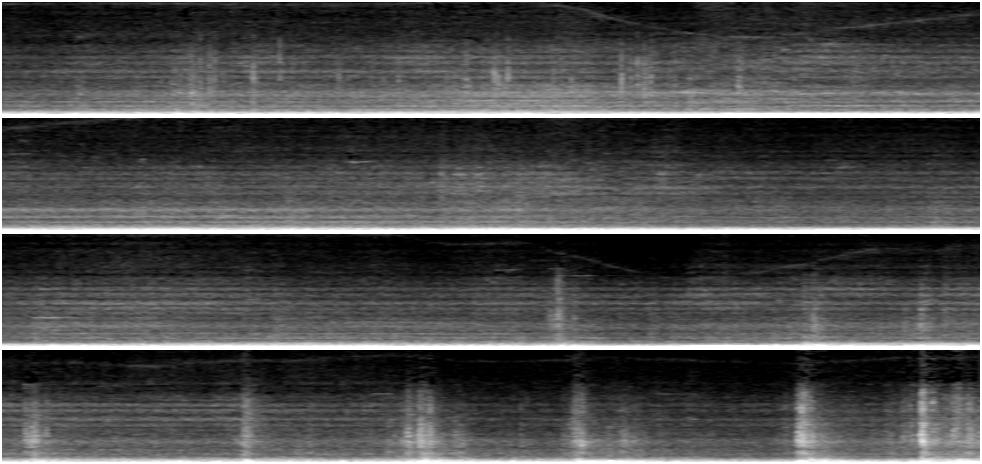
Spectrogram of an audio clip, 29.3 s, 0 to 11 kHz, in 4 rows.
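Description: Caterpillar D7 bulldozer's diesel engine running under changing load, its pitch and loudness rising and falling. A few sharp clanks come in the last few seconds.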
